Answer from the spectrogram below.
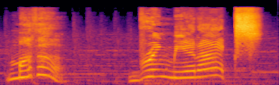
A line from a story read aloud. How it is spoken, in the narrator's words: he called out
